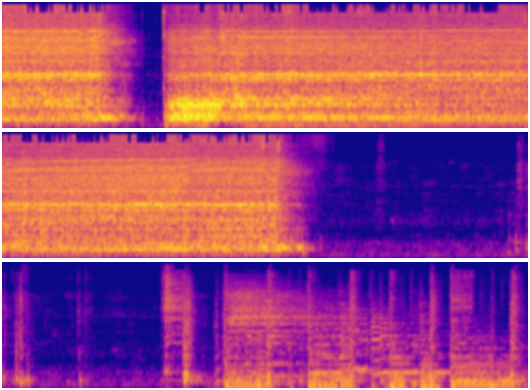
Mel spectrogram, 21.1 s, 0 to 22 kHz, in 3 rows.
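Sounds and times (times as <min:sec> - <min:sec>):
blender running: 0:00.0 - 0:11.2.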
